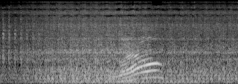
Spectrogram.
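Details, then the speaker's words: Short squealing chirp rising and falling over the running V8 of a crash-damaged Audi D2 S8 at first start in about a year; noise persists with belt off, crank pulley rubbing, possibly not seated properly. "that's the sound of our horrific noise so I guess the engine is okay we just need to figure out why that is making contact right there"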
